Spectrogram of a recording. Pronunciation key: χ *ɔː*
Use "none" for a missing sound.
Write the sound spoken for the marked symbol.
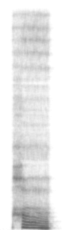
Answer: ʌː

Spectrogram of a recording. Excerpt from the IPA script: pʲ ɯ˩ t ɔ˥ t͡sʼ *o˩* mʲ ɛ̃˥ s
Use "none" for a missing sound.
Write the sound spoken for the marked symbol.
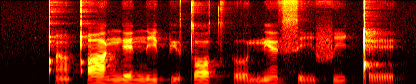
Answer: ɤ˩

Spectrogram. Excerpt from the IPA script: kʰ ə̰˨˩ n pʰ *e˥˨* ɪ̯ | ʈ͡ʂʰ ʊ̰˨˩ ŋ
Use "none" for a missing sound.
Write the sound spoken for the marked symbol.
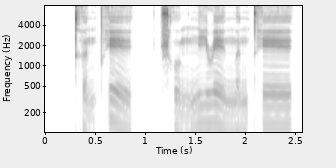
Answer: e˥˨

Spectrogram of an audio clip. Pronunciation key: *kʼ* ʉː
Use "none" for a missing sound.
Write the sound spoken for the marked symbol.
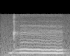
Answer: ɡʱ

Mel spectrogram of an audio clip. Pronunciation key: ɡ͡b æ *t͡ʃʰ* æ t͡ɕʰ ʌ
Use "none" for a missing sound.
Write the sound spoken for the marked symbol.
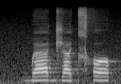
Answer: d͡ʒ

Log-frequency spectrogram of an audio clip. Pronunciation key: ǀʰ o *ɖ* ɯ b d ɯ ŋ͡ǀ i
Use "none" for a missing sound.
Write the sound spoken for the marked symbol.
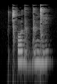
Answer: d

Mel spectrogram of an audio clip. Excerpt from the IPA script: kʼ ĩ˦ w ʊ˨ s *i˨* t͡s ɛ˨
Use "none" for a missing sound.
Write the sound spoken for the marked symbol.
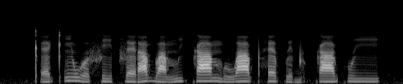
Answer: i˨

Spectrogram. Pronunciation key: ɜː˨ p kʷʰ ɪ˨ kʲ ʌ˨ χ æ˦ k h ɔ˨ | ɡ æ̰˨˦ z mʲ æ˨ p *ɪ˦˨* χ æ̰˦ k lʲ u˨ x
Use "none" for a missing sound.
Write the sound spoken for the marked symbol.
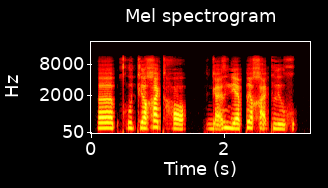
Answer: ɪ˦˨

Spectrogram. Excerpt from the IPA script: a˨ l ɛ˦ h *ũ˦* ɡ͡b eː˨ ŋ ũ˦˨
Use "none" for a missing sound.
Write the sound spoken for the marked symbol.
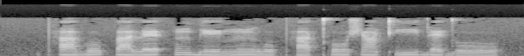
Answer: ũ˦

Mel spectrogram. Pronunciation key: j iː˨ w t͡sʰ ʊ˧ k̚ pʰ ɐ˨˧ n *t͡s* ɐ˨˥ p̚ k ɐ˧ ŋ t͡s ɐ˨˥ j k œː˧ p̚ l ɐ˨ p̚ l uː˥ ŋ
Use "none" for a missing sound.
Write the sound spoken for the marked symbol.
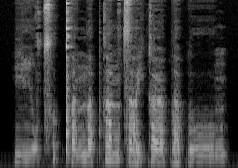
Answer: n̪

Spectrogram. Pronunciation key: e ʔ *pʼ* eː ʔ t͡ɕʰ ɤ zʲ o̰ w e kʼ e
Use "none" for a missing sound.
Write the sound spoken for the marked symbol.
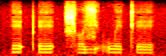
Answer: pʼ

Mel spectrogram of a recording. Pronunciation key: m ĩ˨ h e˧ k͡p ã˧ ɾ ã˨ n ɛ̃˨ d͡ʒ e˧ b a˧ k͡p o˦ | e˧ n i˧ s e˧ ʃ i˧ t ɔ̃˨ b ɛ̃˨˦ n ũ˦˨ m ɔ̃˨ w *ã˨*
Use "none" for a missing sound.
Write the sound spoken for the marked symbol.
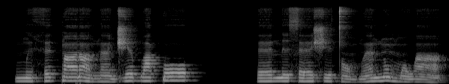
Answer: ã˨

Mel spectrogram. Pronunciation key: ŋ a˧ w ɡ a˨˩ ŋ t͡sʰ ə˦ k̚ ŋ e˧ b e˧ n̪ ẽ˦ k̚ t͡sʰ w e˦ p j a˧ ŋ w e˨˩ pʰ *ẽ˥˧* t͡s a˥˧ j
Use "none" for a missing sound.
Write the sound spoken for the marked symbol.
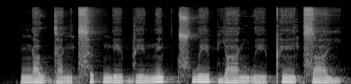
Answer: ẽ˥˧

